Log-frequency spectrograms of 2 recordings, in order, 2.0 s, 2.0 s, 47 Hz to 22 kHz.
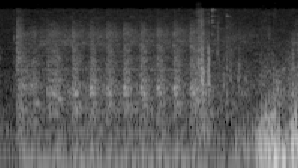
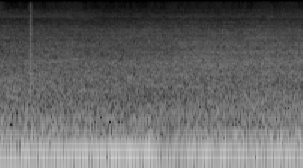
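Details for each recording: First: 2010 Hyundai Sonata cranking during fuel pump relay and circuit testing: starter turns briskly at an even fast beat and the tachometer moves, but the engine never fires; no fuel delivered. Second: 2010 Hyundai Sonata with a no-start, fixed by a new fuel pump, now starts and idles with a steady, even low rumble, no stumbles or dropouts, over loud shop fan noise; normal idle after repair.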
